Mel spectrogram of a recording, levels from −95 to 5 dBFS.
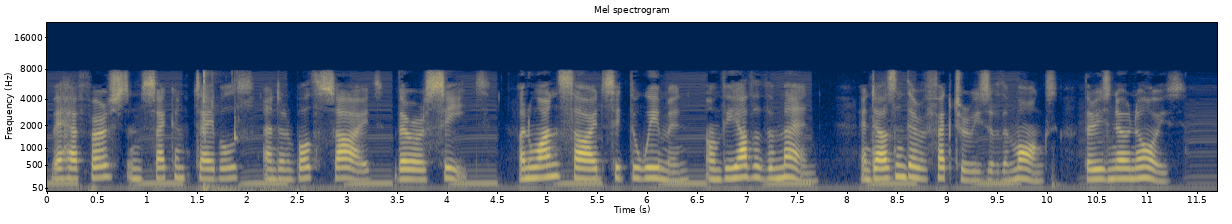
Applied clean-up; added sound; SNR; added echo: none; Telephone + Raindrop / Splash, splatter; 19 dB; none.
